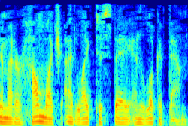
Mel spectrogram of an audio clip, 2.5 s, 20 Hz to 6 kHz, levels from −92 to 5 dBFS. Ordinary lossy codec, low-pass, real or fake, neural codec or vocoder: MP3, 24 kbps; 5.4 kHz; fake; codec, 16 kHz, 4.8 kbps, FACodec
